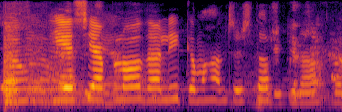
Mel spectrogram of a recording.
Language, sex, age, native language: Icelandic, female, 13, Icelandic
